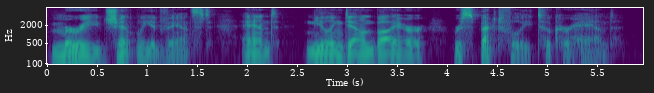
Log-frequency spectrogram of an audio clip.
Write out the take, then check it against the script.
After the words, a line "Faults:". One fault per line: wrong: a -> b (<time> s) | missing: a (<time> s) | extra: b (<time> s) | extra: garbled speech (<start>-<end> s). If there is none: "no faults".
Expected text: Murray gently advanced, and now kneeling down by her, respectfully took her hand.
Murray gently advanced, and kneeling down by her, respectfully took her hand.
Faults:
missing: now (2.3 s)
